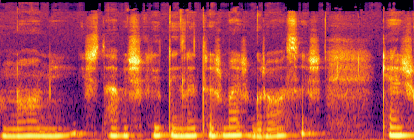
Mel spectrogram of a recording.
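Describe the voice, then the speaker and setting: A soft-spoken woman whispers her words at a very slow pace. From Brazil. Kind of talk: ASMR book reading, bedtime story. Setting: binaural ASMR recording. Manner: soft-spoken, whispering.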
